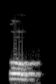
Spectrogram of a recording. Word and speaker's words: hope: So just know that the E is silent. The E is what? Silent. The E is what? Silent. The E is what? Silent. But it makes the vowel.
